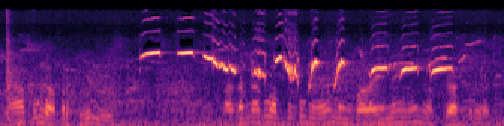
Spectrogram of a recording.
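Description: An Oriental magpie-robin sings a varied run of clear, slurred whistles, rising and falling in quick phrases, over a low murmur like distant voices.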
